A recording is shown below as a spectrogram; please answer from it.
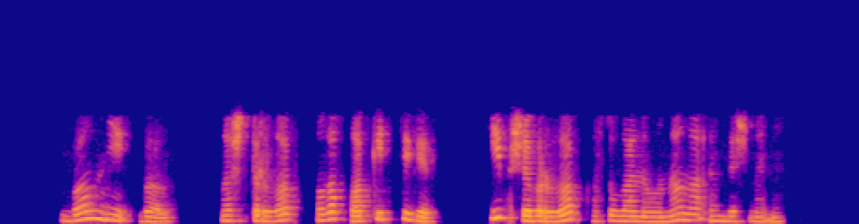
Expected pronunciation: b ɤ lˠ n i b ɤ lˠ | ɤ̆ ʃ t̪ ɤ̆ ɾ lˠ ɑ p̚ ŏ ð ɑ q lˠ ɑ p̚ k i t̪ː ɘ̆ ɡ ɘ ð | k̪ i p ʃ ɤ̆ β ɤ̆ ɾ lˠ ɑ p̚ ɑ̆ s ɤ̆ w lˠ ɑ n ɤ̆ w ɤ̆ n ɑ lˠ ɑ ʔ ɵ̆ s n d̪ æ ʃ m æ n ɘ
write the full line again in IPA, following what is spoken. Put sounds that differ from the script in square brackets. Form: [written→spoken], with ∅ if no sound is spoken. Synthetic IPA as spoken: b ɤ lˠ n i b ɤ lˠ | ɤ̆ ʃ t̪ ɤ̆ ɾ lˠ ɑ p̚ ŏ ð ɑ q lˠ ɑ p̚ k i t̪ː ɘ̆ ɡ ɘ ð | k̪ i p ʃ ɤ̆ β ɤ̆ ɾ lˠ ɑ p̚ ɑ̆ s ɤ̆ w lˠ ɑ n ɤ̆ w ɤ̆ n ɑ lˠ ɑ ʔ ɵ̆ [s→∅] n d̪ æ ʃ m æ n ɘ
